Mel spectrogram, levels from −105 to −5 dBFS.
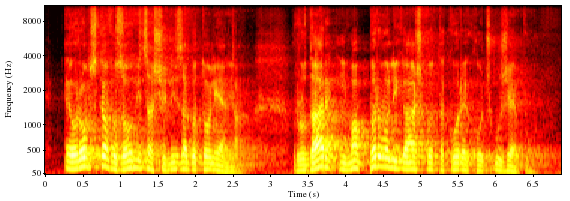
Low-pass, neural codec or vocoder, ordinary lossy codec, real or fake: none; vocoder, 22.05 kHz, 80 mel bands, WaveNeXt; none; fake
